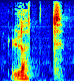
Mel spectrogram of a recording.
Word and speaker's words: lotte: and then la lotte, final E not pronounced, lotte, lotte, okay, la lotte, alright.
